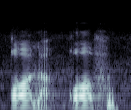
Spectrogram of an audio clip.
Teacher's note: حلق کے کوے کے ساتھ جب زبان کی جڑ ملے تو قوف ادا ہوتا ہے۔ الف خالی از حرکت ما قبل حرف قاف کے اوپر زبر ہے، الف مدہ ہوگا، ایک الف کے قائم مقام اس کو لمبا کریں گے۔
